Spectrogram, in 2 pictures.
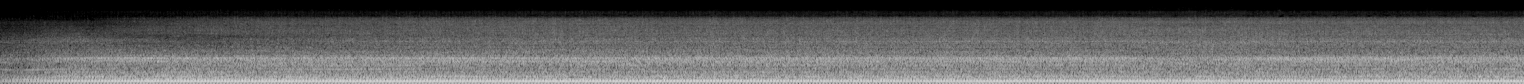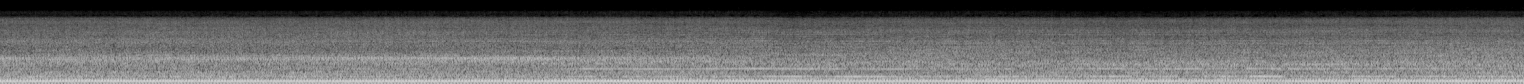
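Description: Stand-on commercial mower's engine running steadily as the mower is driven across the lawn, a loud, even hum with no change in pitch.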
